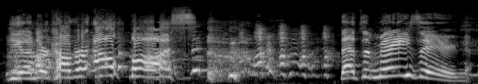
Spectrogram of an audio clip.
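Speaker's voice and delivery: loud and high with laughter; excited. Real, not acted. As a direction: burst out delighted. Thrilled by a story idea.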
